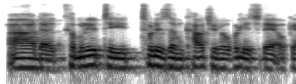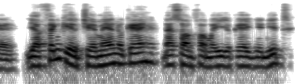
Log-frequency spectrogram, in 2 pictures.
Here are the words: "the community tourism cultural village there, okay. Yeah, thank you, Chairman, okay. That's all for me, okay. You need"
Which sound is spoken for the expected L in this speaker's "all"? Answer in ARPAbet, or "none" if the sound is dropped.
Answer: N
